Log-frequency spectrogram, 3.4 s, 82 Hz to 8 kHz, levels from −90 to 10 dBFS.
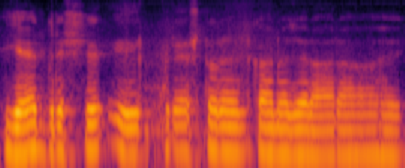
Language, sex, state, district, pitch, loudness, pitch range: Hindi, male, Rajasthan, Jaipur, 125 Hz, -19 LUFS, 120-130 Hz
